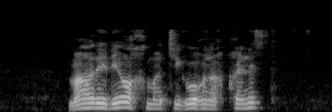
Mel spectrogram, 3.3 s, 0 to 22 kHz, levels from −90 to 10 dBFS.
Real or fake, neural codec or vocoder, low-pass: fake; vocoder, 44.1 kHz, 128 mel bands, Pupu-Vocoder; 7.2 kHz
